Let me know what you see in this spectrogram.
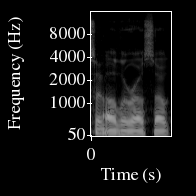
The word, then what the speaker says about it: Oloroso: And I don't think I was like in tune with everything when the Oloroso, am I saying that right? – Oloroso came out.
